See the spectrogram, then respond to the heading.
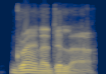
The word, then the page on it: granadilla: British English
